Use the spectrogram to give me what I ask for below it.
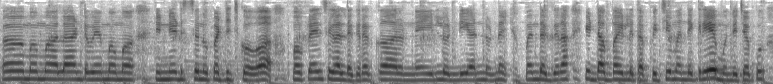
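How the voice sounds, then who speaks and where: A woman's voice: a little high, level tone, fast talker, darkish tone, faint music behind, lightly acted. A woman voicing a whiny, pleading little boy in a game dub. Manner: whining, begging, sulky.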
